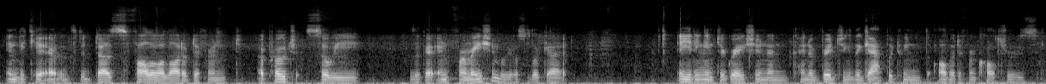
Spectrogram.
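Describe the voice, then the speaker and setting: Young Norwegian man, low-voiced student president, measured interview answers, faint room ambience behind. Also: flat delivery, slight background noise, rough recording. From Norway. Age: young adult. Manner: measured, with many fillers and restarts.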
